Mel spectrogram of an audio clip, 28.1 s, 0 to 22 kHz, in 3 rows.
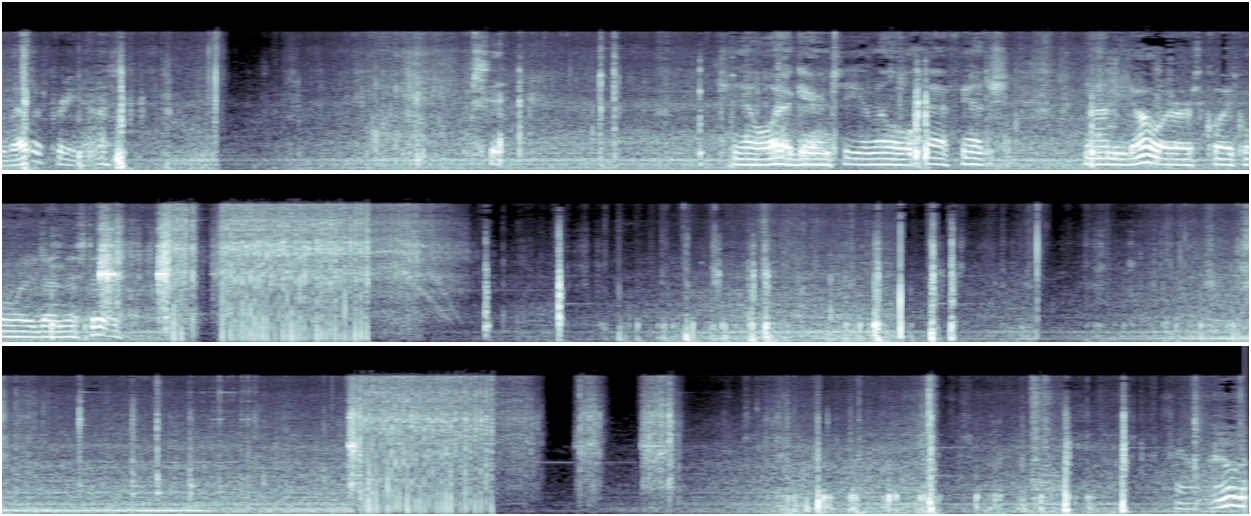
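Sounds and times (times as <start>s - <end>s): metal parts clicking and scraping: 16.9s - 28.0s.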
